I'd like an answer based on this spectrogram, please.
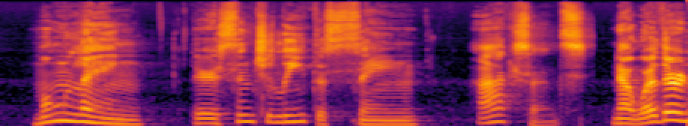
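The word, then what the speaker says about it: xav: It is spelled X-A-V, and this is pronounced Sa.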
